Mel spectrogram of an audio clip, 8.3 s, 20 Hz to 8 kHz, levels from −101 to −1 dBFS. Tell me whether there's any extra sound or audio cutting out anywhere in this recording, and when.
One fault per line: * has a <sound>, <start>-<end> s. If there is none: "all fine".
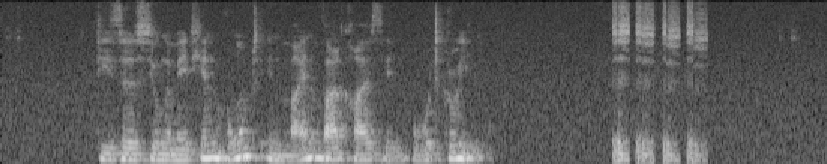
* has a laugh, 6.1-7.1 s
